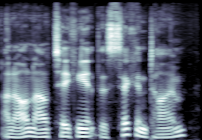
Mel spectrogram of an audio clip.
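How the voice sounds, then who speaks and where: A man voicing a pompous professor of the future in an audiobook story, lecturing didactically with declamatory, deliberate emphasis. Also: lowish voice, animated, dry recording, clean studio sound, natural voice. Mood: pompous, didactic.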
